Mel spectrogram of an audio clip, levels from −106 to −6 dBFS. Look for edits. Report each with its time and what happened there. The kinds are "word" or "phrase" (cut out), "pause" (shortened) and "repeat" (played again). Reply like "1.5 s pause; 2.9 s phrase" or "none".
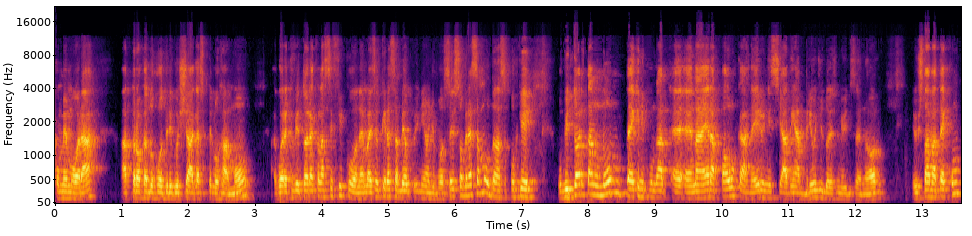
none

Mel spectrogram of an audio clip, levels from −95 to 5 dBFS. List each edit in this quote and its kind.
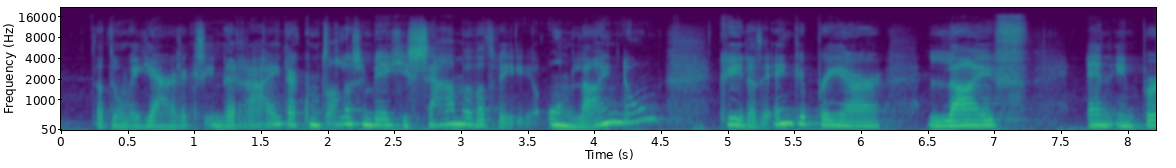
none

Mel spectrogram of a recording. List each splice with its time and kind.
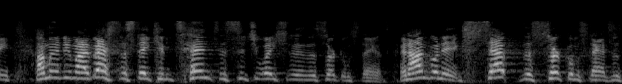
0.9 s word; 2.2 s word; 4.0 s pause

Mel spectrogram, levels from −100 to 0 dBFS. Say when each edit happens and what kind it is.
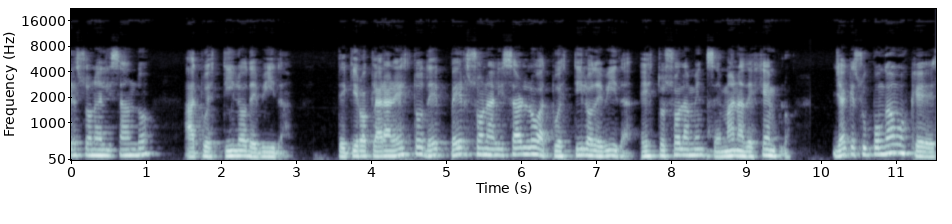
8.5 s phrase

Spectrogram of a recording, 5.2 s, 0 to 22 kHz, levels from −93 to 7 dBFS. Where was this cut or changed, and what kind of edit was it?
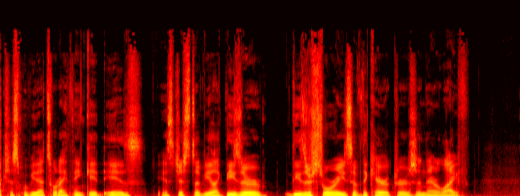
1.5 s pause

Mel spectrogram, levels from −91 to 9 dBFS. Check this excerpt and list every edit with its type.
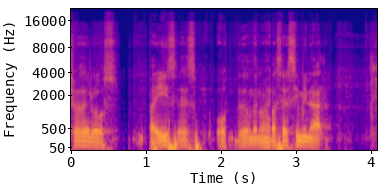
1.0 s pause; 2.1 s word; 2.7 s word

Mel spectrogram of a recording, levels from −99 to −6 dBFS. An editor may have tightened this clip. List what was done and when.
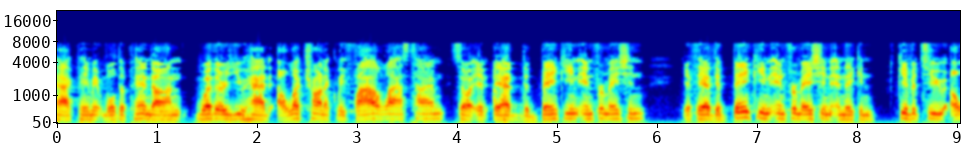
3.9 s pause; 4.4 s phrase

